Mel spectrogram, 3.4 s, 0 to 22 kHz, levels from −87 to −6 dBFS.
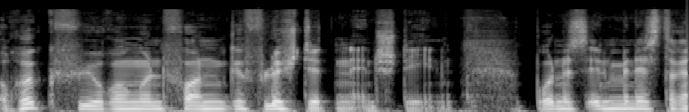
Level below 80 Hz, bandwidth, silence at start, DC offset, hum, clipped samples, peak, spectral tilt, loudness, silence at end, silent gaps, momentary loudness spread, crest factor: -44 dBFS; 15.5 kHz; 0 s; under 0.1%; none; under 0.1%; -6 dBFS; -6 dB/octave; -22 LUFS; 0 s; none; 14 LU; 16 dB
